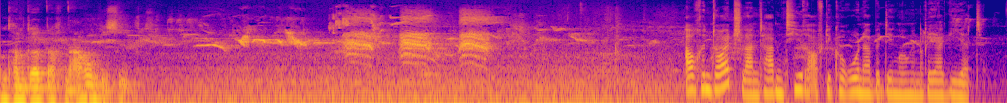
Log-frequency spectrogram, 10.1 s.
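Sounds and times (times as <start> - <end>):
speech: 0.0 - 1.6, 6.9 - 9.9
faint chirping bird calls: 0.0 - 10.0
low noise: 0.0 - 10.0
crows cawing: 1.9 - 5.5.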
